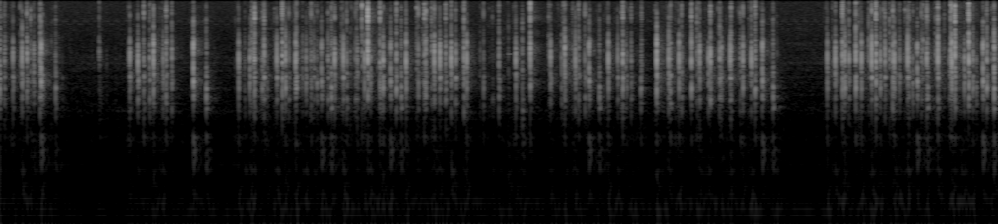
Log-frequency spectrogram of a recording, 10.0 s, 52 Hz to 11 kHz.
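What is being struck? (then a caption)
Low-profile mechanical keyboard with plastic keycaps. One hand types with its fingertips on a white low-profile NuPhy Air96 mechanical keyboard with Wisteria switches and plastic keycaps. The result is a steady stream of bright, short, crisp key clacks that die away almost instantly. The typing briefly pauses near the start and again near the end before resuming.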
